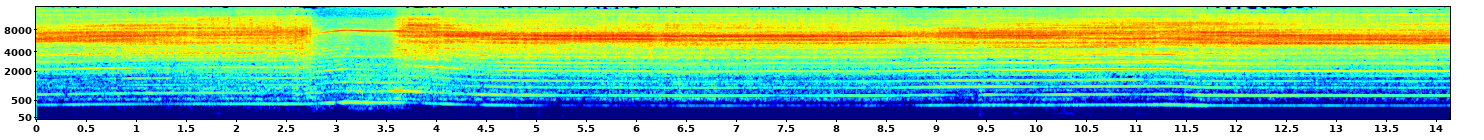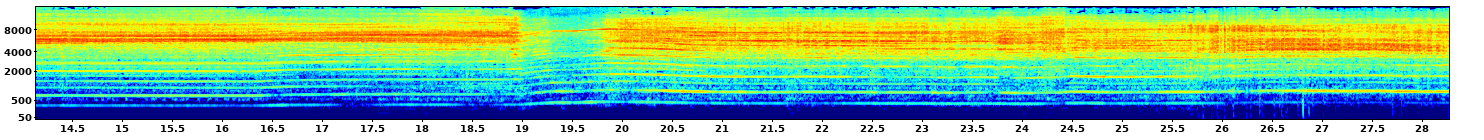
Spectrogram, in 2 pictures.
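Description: Rotary-tool spindle of a Shapeoko 2 CNC router running at high speed while milling a slot in acrylic sheet: a steady high-pitched whine. Twice, about 3 seconds and 19 seconds in, the whine briefly rises in pitch and drops in level.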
